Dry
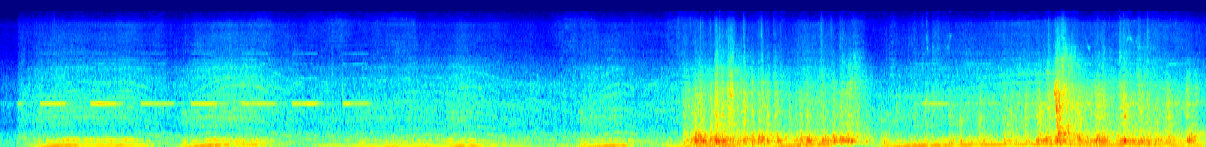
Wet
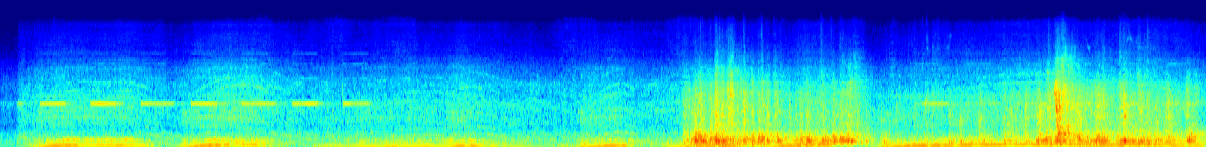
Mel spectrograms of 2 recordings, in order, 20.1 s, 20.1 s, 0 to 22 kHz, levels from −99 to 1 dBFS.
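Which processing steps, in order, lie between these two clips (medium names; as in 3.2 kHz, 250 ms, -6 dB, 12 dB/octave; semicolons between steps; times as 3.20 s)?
treble shelf 4.4 kHz -10.5 dB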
